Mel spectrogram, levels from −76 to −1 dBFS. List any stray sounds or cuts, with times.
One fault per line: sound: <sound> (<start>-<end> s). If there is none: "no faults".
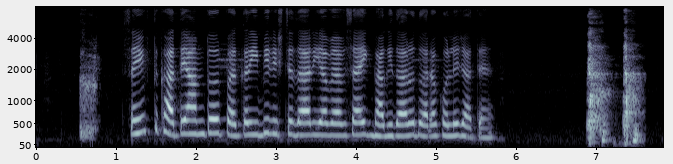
sound: throat clearing (0.5-0.8 s)
sound: cough (6.9-7.6 s)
